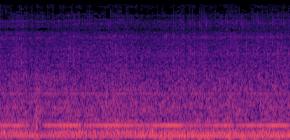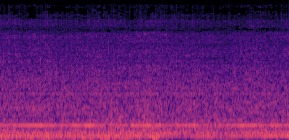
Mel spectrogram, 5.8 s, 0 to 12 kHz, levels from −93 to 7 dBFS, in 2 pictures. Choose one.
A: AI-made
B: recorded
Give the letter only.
B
